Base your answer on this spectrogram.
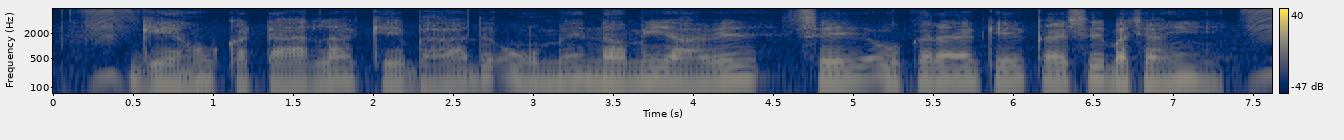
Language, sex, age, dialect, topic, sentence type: Bhojpuri, male, 18-24, Southern / Standard, agriculture, question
